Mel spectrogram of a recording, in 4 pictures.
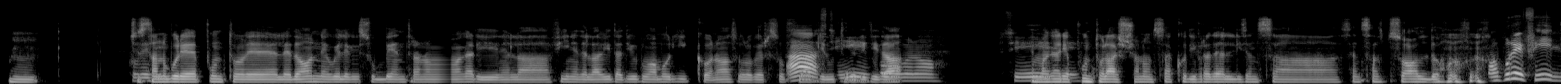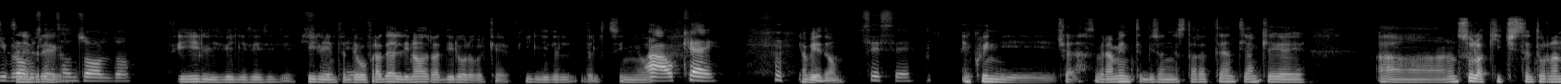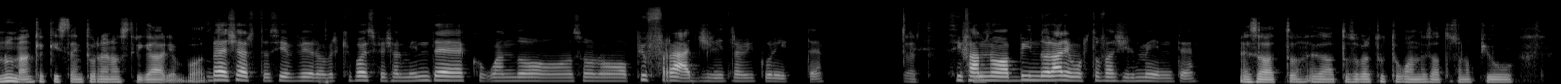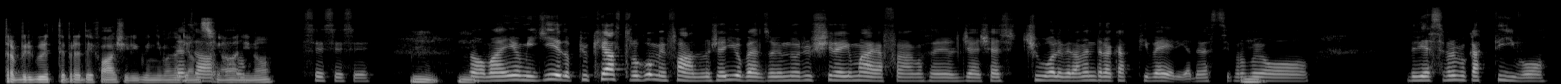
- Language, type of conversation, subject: Italian, unstructured, Qual è la cosa più triste che il denaro ti abbia mai causato?
- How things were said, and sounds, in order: tapping; chuckle; "proprio" said as "probio"; scoff; "cioè" said as "ceh"; "essere" said as "essi"; "essere" said as "esse"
